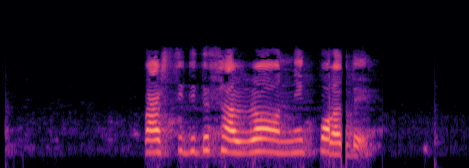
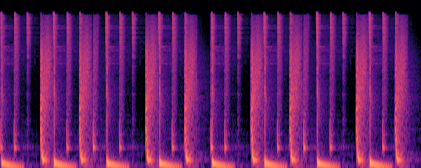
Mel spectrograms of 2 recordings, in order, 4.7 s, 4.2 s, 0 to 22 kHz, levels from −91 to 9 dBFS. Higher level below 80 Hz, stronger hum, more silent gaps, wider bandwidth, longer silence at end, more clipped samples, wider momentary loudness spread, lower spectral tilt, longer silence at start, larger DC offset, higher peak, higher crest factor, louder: second, -70 dBFS vs -24 dBFS; neither; neither; second, 7.8 kHz vs 17.5 kHz; first, 1 s vs 0.15 s; neither; first, 15 LU vs 3 LU; second, -1.5 dB/octave vs -3.5 dB/octave; first, 1.45 s vs 0 s; neither; about the same, -2 dBFS vs 0 dBFS; about the same, 18 dB vs 20 dB; first, -17 LUFS vs -21 LUFS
